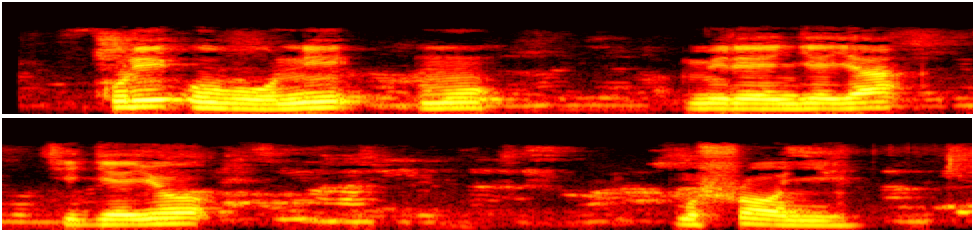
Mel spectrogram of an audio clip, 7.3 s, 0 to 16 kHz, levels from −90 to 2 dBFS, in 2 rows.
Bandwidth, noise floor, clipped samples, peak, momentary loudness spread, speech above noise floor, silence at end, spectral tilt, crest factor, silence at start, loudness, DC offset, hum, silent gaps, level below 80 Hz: 7.6 kHz; -43 dBFS; under 0.1%; -2 dBFS; 21 LU; 25 dB; 0 s; -6 dB/octave; 16 dB; 0.35 s; -18 LUFS; under 0.1%; none; none; -58 dBFS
